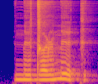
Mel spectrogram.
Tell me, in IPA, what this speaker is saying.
n e d ɜ ɭ n e k

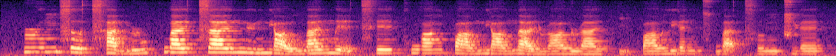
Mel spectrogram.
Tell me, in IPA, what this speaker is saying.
ɻ ʊ˥ ŋ s ɤ˧˥ t͡sʰ a̰˨˩ n ɻ u˥ pʰ w a˥ ɪ̯ t͡s a˥ ɪ̯ n̪ y˧˥ n̪ j ɑ̰˨˩ ʊ̯ l w a˥ ɪ̯ m ḛ˨˩ ɪ̯ t͡sʰ e˥ ɪ̯ kʰ w ɑ˥ ŋ p ɑ˧˥ ʊ̯ n̪ j ɑ˧˥ ʊ̯ n̪ a̰˨˩ ɪ̯ ɻ ɑ˥˩ ʊ̯ ɻ a˧˥ ɪ̯ pʰ ḭ˨˩ p ɑ˥ ʊ̯ l j ɛ˥˩ n t͡sʰ w ä̰˨˩ t͡sʰ ɤ˥ ŋ t͡ɕ ɥ ɛ˥

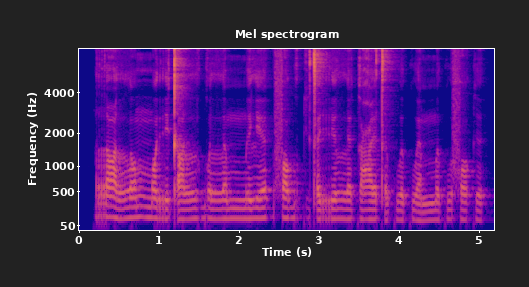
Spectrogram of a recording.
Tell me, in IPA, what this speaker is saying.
r ɑ lː ɔ mː ɔ rʲ ɛ kʼ ɑ lː ə̤ ɡʷ ɛ lː ɜ mː ɪ lʲ ɛ | f ɒ ɡʷ ə k i̤ tʼ ɛ rʲ ə lː ɛ k ə ʕ ɛ tʼ ɛ kʷ ɛ kʷ æ mː ɜ kʷ ɜ f ɔ k ɪ

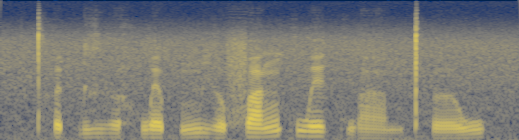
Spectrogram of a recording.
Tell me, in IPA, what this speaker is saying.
t̪ʰ ə˨˩ t̚ ɣ ɨ̤˨˩ ə̯ h w ɛ˨˩ p̚ m i˧˩ ə̯ f a˨˦ ŋ k w e˧ k w a̤ː˨˩ m t̪ʰ əː˨˦ w

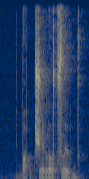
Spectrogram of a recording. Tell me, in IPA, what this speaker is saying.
b ɑ b t͡ʃ ø l o t͡s l ɯ b

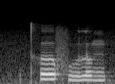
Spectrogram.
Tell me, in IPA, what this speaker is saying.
t̪ʰ ɤ˥ f u˧˥ l ʊ˥ ŋ

